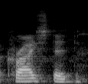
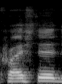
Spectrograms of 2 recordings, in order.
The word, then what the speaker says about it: Christed: to happen that I mean the words uh Christed like uh Christ and then ed Christ yeah so you pronounce Christed uh or cosmic you can do cosmic Christed star family.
